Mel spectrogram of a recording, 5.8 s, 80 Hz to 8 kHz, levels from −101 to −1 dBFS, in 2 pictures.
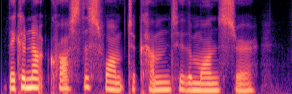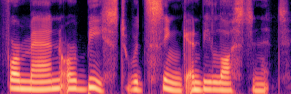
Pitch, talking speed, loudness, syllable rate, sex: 185 Hz, 225 wpm, -19 LUFS, 4.3 syllables/s, female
